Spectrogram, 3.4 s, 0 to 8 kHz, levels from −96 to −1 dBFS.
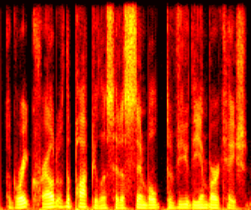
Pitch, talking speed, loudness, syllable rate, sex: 100 Hz, 215 wpm, -18 LUFS, 6.3 syllables/s, male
